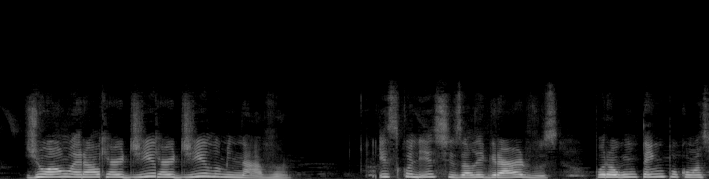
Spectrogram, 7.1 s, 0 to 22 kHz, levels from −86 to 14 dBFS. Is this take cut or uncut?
cut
